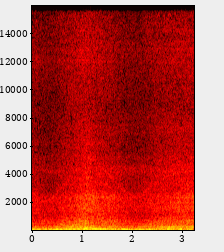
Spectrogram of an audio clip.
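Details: 2000 Honda City that stalled intermittently, after repairing an RPM signal wire shorted on the meter side: runs and revs cleanly with a steady deep roar rising and settling evenly, no stumbling or cutting out; healthy running.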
